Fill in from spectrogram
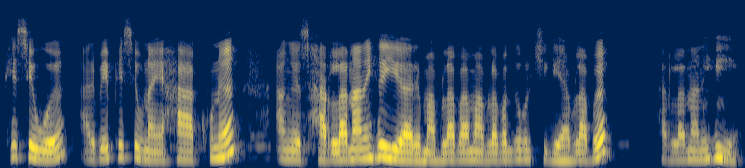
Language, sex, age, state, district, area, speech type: Bodo, female, 45-60, Assam, Chirang, rural, spontaneous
